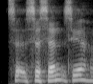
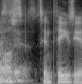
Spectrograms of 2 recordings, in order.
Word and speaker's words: Synthesia: I don't want to mispronounce it. My AI girlfriend. No. It's a different episode, Yeah. I think, there. Sensia, was there something? Oh, Synthesia.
